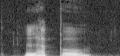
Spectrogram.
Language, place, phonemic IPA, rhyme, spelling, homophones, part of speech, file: French, Paris, /po/, -o, peau, peaux / pot, noun, Fr-peau.ogg
- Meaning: 1. skin of a person or animal 2. hide, fur 3. skin (protective outer layer of a plant or fruit) 4. skin formed on top of certain prepared foods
